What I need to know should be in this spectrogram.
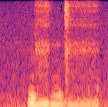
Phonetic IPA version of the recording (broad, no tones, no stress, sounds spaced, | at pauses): ɳ ɛ̤ ŋ ɡ ɛ̤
